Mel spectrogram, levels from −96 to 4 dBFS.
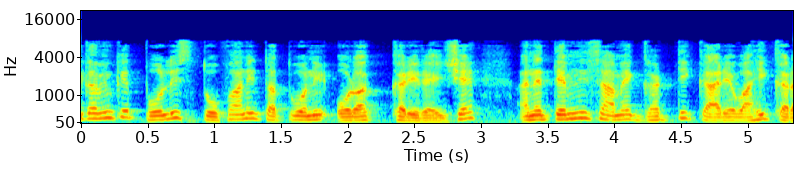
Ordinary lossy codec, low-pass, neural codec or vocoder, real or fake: none; 7.2 kHz; codec, 16 kHz in and 24 kHz out, 1 kbps, XY-Tokenizer; fake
